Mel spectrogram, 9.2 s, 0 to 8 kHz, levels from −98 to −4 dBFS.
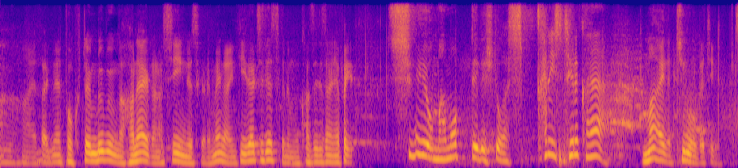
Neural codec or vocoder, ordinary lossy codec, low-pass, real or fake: codec, 16 kHz, 1 kbps, X-Codec, HuBERT features, trained on balanced general audio; none; 7.2 kHz; fake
